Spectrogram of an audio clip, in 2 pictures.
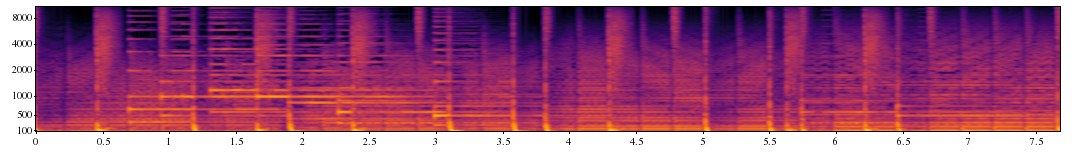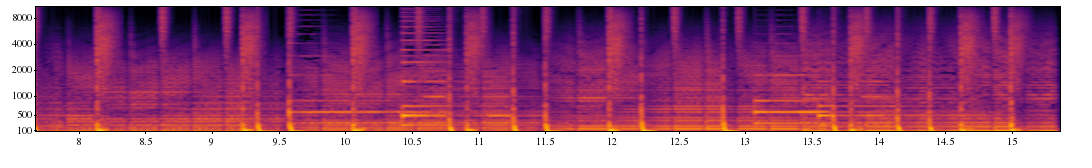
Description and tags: Bileda Lofe
125bpm, E, mixolydian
